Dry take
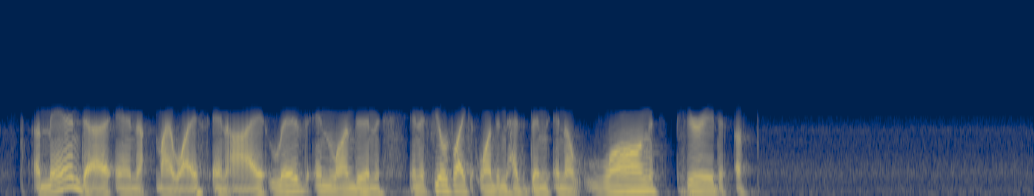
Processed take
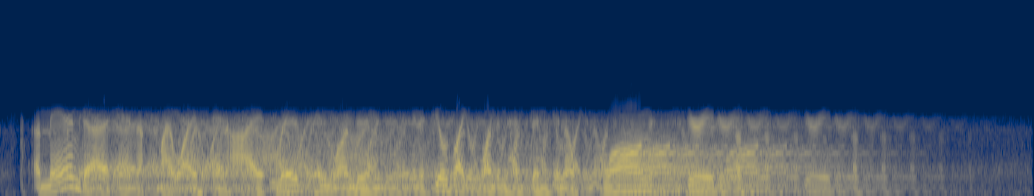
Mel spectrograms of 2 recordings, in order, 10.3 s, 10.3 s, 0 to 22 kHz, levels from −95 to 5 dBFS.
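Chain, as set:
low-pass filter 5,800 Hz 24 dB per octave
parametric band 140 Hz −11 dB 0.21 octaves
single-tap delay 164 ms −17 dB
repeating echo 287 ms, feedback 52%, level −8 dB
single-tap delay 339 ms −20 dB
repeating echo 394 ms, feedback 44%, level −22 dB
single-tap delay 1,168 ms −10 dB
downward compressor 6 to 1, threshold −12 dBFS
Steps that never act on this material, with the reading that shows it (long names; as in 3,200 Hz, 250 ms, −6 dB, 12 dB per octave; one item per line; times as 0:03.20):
low-pass filter 5,800 Hz: nothing at its input above 1,700 Hz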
